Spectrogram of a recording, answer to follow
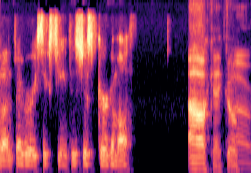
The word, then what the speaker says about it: Gurgamoth: The most common mispronunciation is Gurgamel.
